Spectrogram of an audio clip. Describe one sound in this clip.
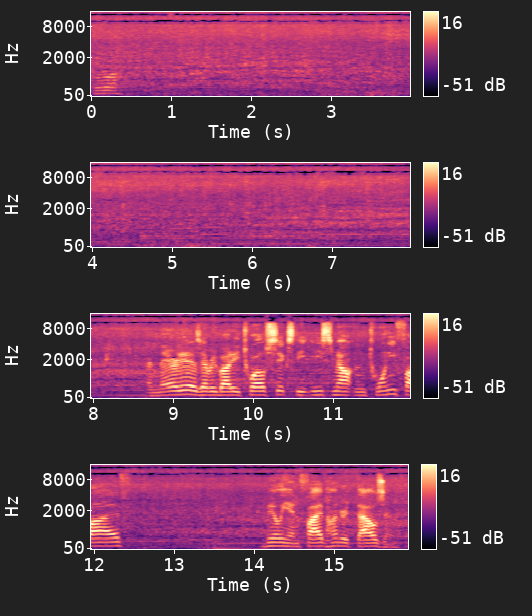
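A fountain splashes steadily into a pool.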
